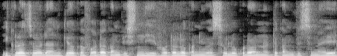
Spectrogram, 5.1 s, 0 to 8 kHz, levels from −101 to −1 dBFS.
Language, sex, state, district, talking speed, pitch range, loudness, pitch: Telugu, male, Andhra Pradesh, Sri Satya Sai, 140 wpm, 105-115 Hz, -17 LUFS, 110 Hz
